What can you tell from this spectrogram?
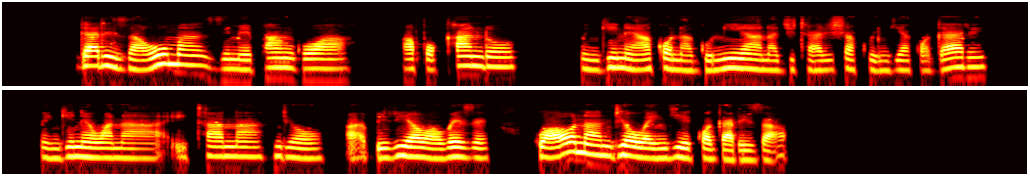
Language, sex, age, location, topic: Swahili, female, 36-49, Nairobi, government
